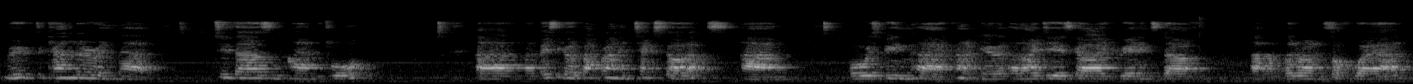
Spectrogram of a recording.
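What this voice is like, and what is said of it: British accent. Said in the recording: “Basically British, if you can't tell from the accent”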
